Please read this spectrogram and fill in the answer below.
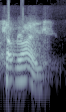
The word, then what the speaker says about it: Cymraeg: Same rag, am I pronouncing this right? Can you tell us about the Māori? Or look, maybe you should say it, and then I'll get a handle on it. – Oh, Cymraeg, yeah, which is the Welsh language.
